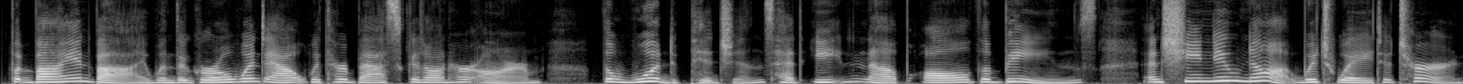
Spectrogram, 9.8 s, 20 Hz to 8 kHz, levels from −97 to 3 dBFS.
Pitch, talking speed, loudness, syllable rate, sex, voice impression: 225 Hz, 195 wpm, -19 LUFS, 4.0 syllables/s, female, very feminine, very adult-like, middle-aged, slightly tensed, dark, hard, clear, very fluent, slightly cool, intellectual, refreshing, sincere, calm, friendly, reassuring, slightly unique, elegant, slightly wild, slightly sweet, slightly lively, slightly strict, sharp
